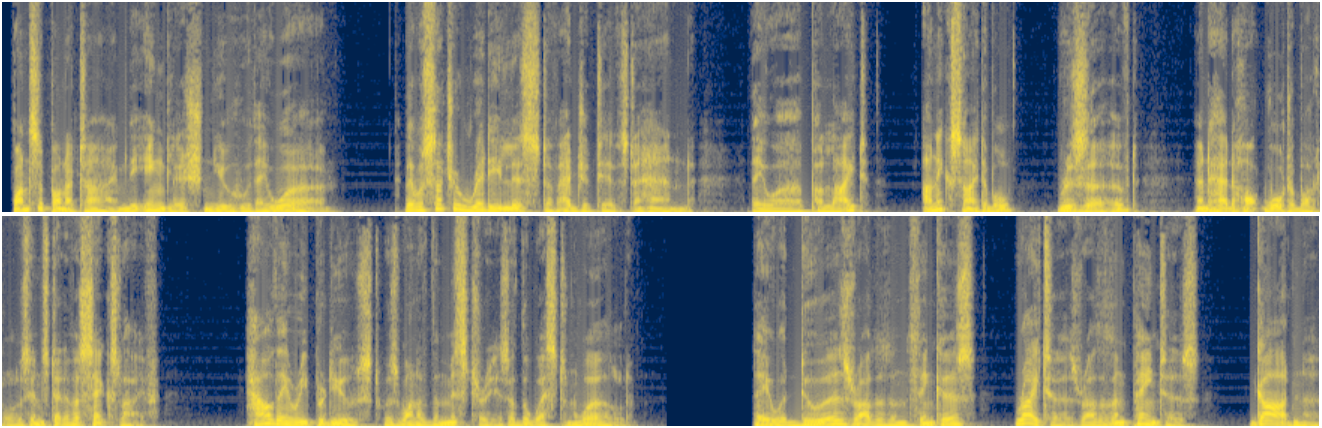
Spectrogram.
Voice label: Narration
